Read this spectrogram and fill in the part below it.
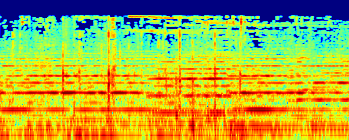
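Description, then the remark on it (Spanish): Horse hooves clop in a steady, irregular rhythm as a horse walks around a woman, with a sustained tonal background, likely music, running underneath. “Un caballo la rodea.”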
